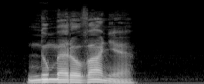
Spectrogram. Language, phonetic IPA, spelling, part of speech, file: Polish, [ˌnũmɛrɔˈvãɲɛ], numerowanie, noun, Pl-numerowanie.ogg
